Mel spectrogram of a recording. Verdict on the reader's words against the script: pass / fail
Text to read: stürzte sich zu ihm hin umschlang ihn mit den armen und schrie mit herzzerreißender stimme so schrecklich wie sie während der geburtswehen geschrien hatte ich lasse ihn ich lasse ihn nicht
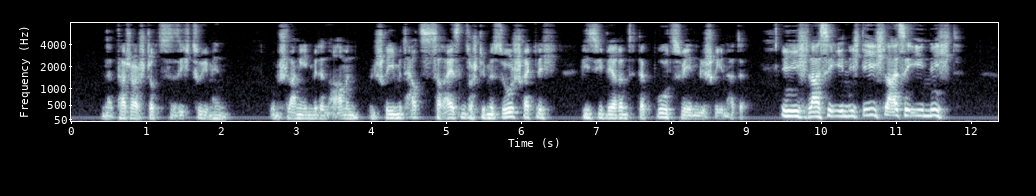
fail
